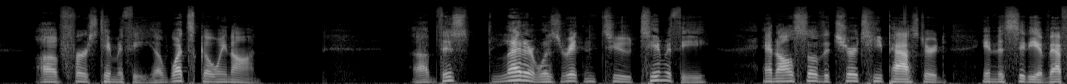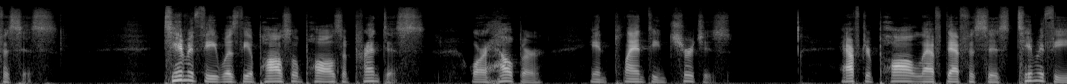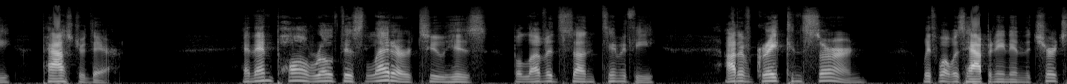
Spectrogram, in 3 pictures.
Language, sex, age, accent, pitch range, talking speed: English, male, 50-69, American, 110-145 Hz, 120 wpm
